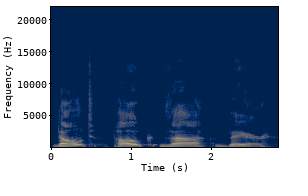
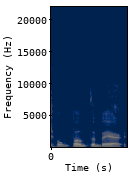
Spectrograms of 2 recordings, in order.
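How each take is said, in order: First: "Don't poke the bear" said very slowly and louder, each word pressed hard; slow emphatic proverb. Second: Said in the usual way. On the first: Shown as a demonstration. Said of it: "Here's the phrase. You ready?". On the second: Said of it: "Here's the phrase".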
